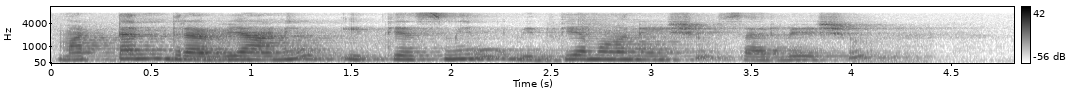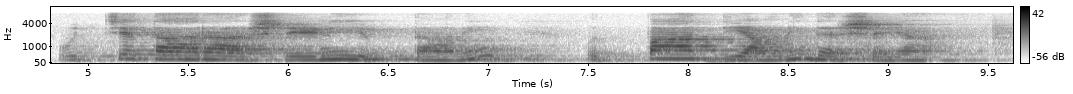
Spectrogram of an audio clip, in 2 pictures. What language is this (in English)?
Sanskrit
